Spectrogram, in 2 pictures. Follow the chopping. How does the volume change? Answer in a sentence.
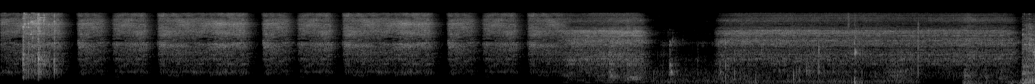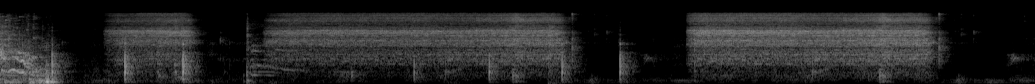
The loudness of the chopping goes down, then up.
